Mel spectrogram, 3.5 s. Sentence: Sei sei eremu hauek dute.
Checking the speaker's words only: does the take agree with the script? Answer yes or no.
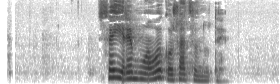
no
